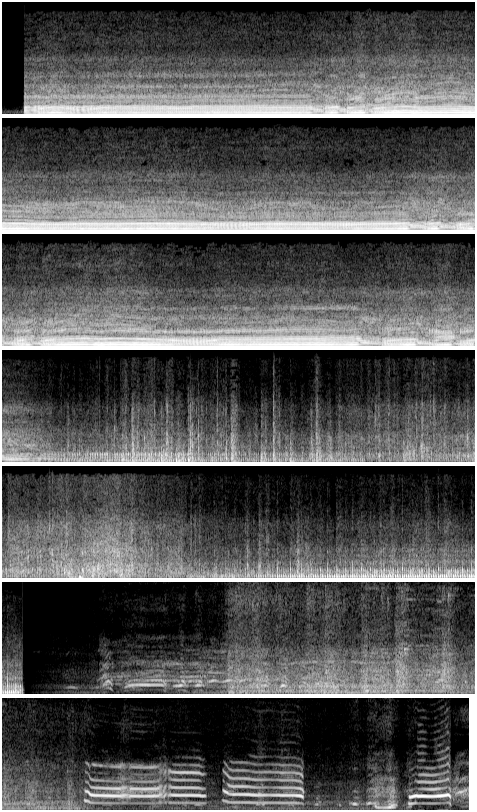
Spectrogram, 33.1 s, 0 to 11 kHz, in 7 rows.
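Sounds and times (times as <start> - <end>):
chainsaw cutting wood: 0.0 - 23.9.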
